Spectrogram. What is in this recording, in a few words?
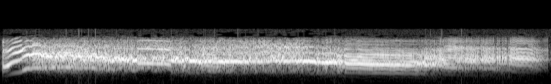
female death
